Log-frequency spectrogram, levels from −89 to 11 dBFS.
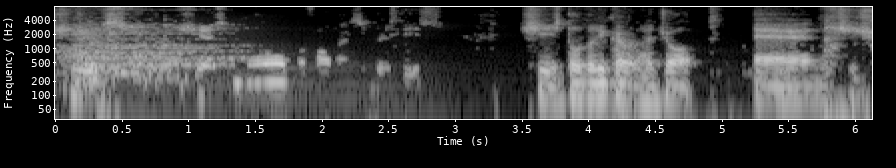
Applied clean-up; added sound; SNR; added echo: classical method spectral subtraction.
